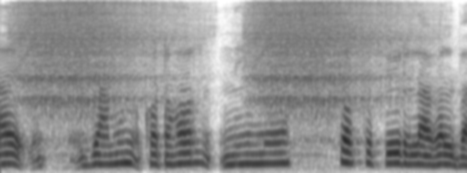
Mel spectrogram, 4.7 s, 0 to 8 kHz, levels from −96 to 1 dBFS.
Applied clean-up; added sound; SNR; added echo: none; Engine starting; 10 dB; none.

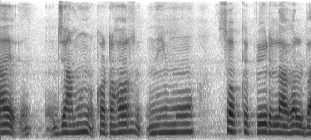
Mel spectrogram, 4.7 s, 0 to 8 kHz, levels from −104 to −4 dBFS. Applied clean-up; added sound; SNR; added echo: none; none; none; none.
